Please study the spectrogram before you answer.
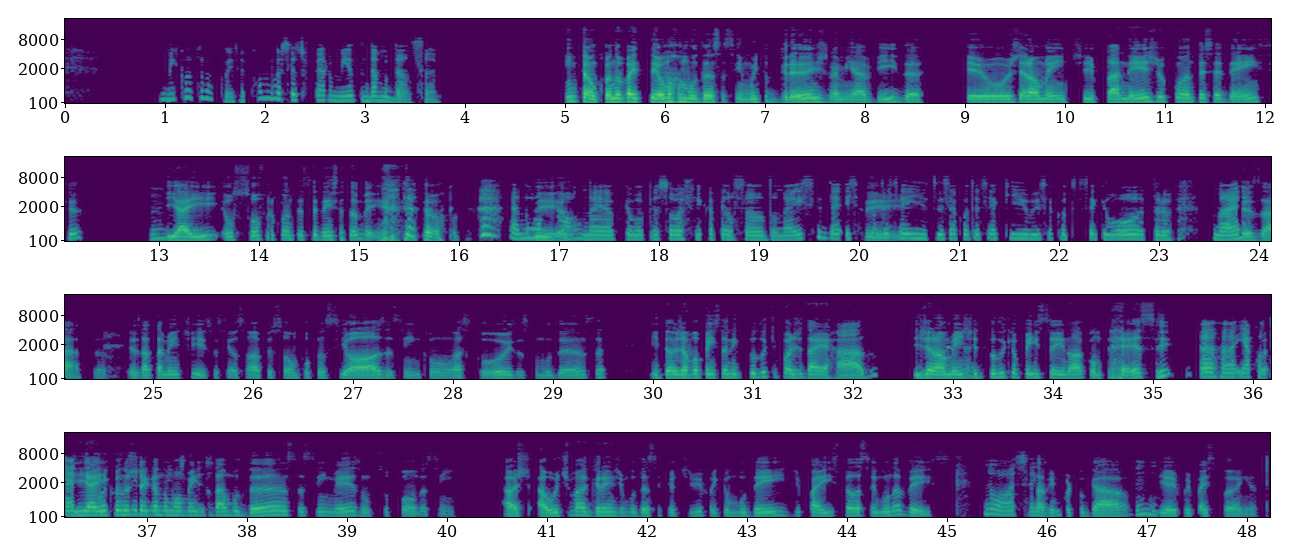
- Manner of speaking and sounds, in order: laughing while speaking: "uma mudança"; chuckle; laughing while speaking: "então"; tapping; laughing while speaking: "não acontece"
- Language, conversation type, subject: Portuguese, podcast, Como você supera o medo da mudança?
